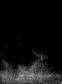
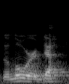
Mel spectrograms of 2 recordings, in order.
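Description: First: The final D is swallowed and barely heard. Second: The final D is clearly and strongly pronounced. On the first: The speaker calls it wrong. "the southern dialect tends to swallow certain consonants" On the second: The speaker calls it right. "you need to emphasize the D"

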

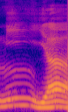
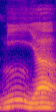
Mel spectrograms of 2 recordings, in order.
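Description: The two takes are said the same way.

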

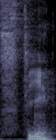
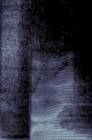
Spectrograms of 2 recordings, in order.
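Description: First: The vowel sounds like 'ee'. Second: The vowel sounds like 'eye'. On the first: The speaker calls it right. "Steen is the right way" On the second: The speaker calls it wrong. "I used to say Stein"

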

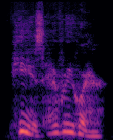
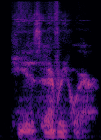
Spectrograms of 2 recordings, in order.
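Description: First: It is said in a lighter, softer voice. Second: It is said in a deep, masculine voice.

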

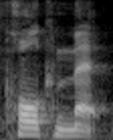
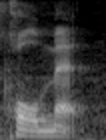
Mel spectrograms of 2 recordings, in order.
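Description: First: The K sound is pronounced before the M. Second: The K is silent and the name starts with M. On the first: "Or do you think it's Cole Kmet?" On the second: "You think that's a silent K? ... just Cole Met?"

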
